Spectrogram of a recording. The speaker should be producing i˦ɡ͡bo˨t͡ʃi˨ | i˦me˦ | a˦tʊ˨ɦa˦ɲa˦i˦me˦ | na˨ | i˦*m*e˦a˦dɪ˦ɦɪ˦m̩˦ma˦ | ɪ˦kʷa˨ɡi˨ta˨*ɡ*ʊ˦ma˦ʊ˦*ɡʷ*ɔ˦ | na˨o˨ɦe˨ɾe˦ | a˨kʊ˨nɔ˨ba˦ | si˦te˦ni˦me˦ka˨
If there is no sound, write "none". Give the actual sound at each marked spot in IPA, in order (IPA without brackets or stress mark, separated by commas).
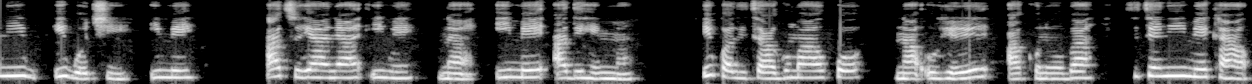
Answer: m, ɡ, kʷ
